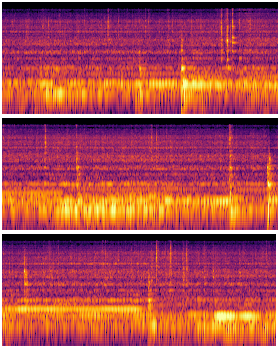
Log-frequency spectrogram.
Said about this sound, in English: Yeah, everything was clicking or something like that. It was ash falling onto a steel hopper. And what we do is that we count the energy, which comes from the ashes to the hopper, and we accumulate it.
